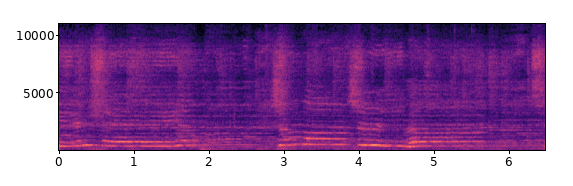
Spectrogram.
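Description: A teenage girl singing a Mandarin pop ballad into a handheld microphone, holding long notes that slide from one pitch to the next.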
